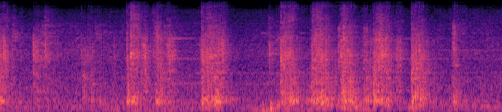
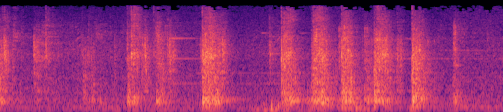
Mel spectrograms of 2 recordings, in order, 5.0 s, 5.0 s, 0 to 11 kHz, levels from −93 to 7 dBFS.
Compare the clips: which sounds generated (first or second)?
first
